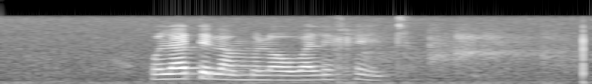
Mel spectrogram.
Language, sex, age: Southern Sotho, female, 19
